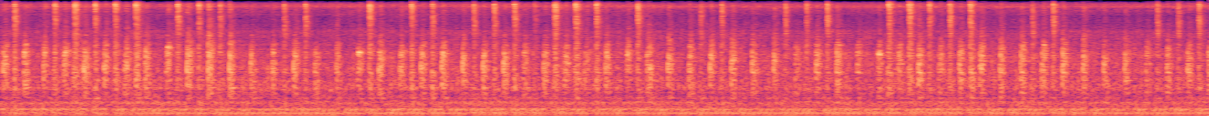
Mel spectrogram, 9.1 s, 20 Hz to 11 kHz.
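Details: 1995 Toyota Celica ST after oil change and new spark plugs; loud sharp regular ticking knock about three per second over steady idle, seeming to come from one spot; cause unknown; engine knock at idle.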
